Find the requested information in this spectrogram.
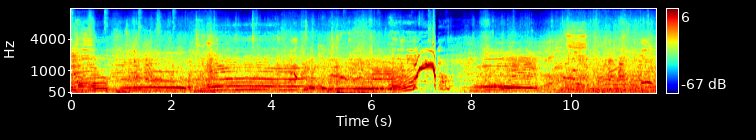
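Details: Cattle at the Muntilan cattle market near the end of 2019, with long, drawn-out low moos that hold steady before sliding, one sharp rising bellow near the middle, and constant market noise and chatter behind.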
